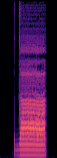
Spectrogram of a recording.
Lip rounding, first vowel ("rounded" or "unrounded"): unrounded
